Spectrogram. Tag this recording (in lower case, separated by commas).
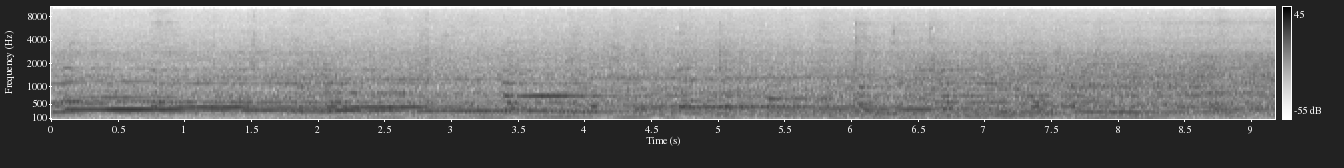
music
